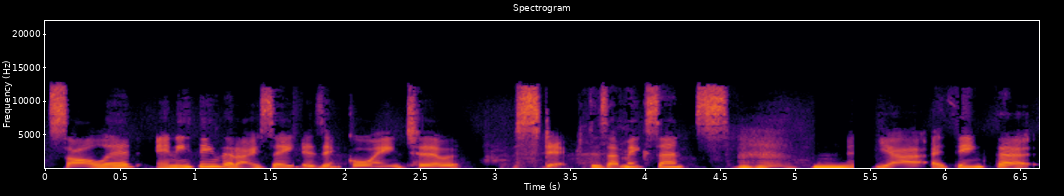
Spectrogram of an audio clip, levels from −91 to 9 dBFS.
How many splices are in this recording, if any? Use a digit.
2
